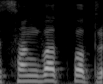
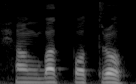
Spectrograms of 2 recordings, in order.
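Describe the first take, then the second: First: "সংবাদপত্র" with a hissed English s, sangbad; wrong s sound. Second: "সংবাদপত্র" begun with sh, shongbad-potro; correct sh sound. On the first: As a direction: start "সংবাদপত্র" on s instead of sh. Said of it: "আমরা কখনো বলি না". ("সংবাদপত্র"-এ দন্ত্য স-এর ভুল উচ্চারণ) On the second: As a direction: open "সংবাদপত্র" on sh instead of s. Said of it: "তালব্য শ হবে". ("সংবাদপত্র"-এ তালব্য শ-এর উচ্চারণ) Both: Shown as a demonstration.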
